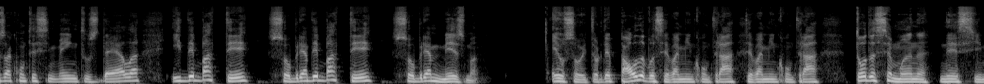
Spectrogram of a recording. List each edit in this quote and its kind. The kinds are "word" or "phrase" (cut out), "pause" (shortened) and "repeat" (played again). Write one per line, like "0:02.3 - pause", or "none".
0:03.1 - repeat
0:07.5 - repeat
